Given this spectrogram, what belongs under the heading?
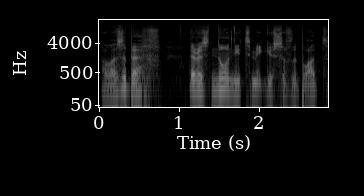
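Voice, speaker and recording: A man's voice: medium pitch, a little fast, pushed and bright, no room sound, studio quality, close to an everyday voice. A man playing a commanding, decisive vampire prince in an audio drama, with a formal, authoritative manner.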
